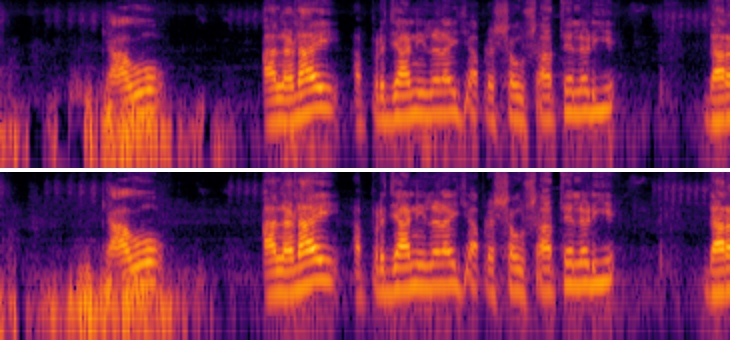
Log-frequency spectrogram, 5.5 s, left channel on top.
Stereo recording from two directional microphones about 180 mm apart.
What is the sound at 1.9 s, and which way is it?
Speech, 5° left (ahead or behind).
